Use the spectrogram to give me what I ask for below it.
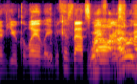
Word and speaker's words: ukulele: Well, the actual Hawaiian pronunciation, which of course it is a Hawaiian instrument, Hmm. is ukulele Hmm.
